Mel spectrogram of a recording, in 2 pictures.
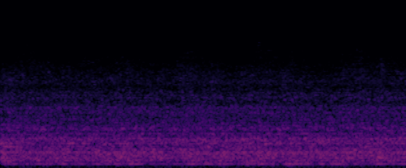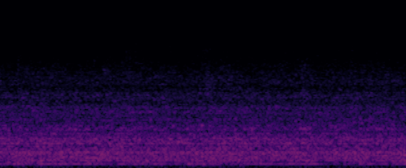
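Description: Thick paint pours softly from a cup.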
